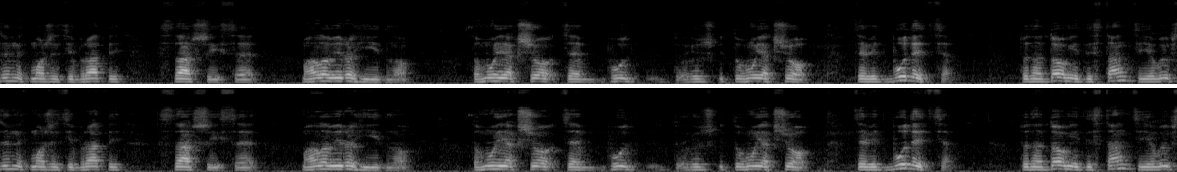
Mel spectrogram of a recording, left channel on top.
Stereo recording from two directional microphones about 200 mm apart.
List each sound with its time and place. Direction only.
0.0 s speech: 15° right (ahead or behind)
